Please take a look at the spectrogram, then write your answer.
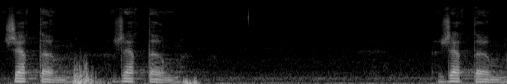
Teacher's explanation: trọng âm của từ này rơi vào âm đầu tiên, đó là âm rec, rec. Âm thứ hai là term, term.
